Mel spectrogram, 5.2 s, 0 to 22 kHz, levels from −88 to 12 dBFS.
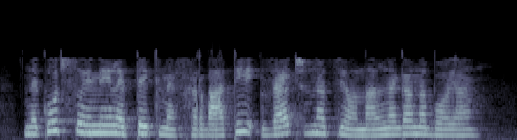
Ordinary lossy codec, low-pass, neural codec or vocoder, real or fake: AAC, 16 kbps; 19.8 kHz; codec, 44.1 kHz, 7.8 kbps, DAC; fake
